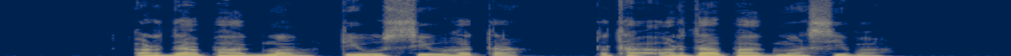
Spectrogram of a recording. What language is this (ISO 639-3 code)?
guj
